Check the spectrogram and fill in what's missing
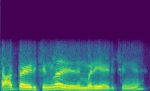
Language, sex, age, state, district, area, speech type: Tamil, male, 18-30, Tamil Nadu, Dharmapuri, rural, conversation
